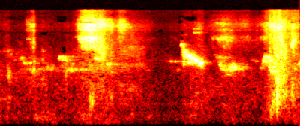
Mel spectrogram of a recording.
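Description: Small birds chirping, short calls and quick falling notes scattered through, with a brief rustling hiss about a second in and a louder short rustle or knock near the end.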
